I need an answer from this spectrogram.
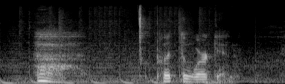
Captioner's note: sigh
